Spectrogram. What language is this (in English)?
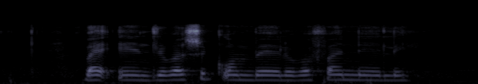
Tsonga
